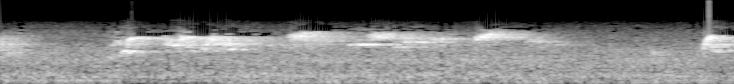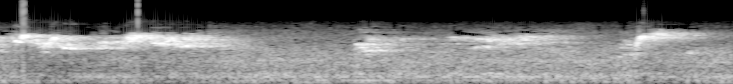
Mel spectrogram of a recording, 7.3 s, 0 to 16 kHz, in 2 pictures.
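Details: Caged red-whiskered bulbul kept in Singapore the Thai way, February 2018, singing three separate bursts of cheerful, bubbly whistled phrases, separated by short pauses, with occasional clicks.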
